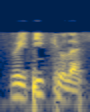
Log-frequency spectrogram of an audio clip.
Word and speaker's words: ridiculous: 对，这也是这个 ou 呢，这样一个字母组合没有出现字母啊，千万不要加卷舌音，不要读成什么 that's ridiculous， OK，这就很难听了， that's ridiculous 就不正确了。 ridiculous 记住，没有卷舌音在这个地方。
